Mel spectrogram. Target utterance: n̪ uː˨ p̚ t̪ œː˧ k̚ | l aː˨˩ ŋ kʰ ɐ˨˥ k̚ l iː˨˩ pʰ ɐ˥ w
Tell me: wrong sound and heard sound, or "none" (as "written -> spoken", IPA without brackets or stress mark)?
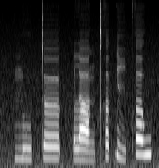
none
